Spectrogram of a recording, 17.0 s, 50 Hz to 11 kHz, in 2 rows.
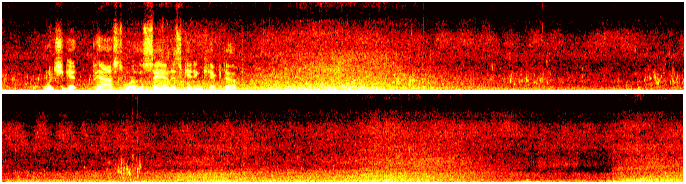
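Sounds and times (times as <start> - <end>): small splashes: 0.0 - 8.8, 9.5 - 10.5
seawater sloshing: 0.0 - 17.0.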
